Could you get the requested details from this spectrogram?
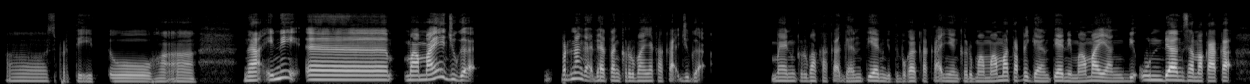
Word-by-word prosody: Eee, 165 -1 -8
seperti 150 - -13 0.2
itu, - - -12 0.4
heeh. 140 0 -5 0.5
Nah 195 +1 +6
ini, 265 +8 0
eee, 215 -1 +5 0.2
mamanya 215 +9 +5
juga 235 - -1 0.9
pernah 245 +4 0
nggak 275 - -3
datang 180 0 -2
ke 175 - -11
rumahnya 170 0 -3
Kakak 160 - -5
juga, 170 - -8 0.7
main 170 -1 -4
ke 165 - -13
rumah 170 0 -4
Kakak 155 - -6
gantian 155 +3 -2
gitu? 140 -2 -11
Bukan 155 +3 -1
Kakaknya 150 +1 -6
yang 145 - -13
ke - - -5
rumah 150 0 -4
mama, 175 +5 +1
tapi 180 +1 -3
gantian 165 +1 -2
nih 155 - -5
mama 160 +4 +2
yang 150 -2 -2
diundang 205 +5 +4
sama 170 -2 +2
Kakak, 165 +1 +3
170 Hz, 175 wpm, -23 LUFS, 155-205 Hz, 0.9 s, Nah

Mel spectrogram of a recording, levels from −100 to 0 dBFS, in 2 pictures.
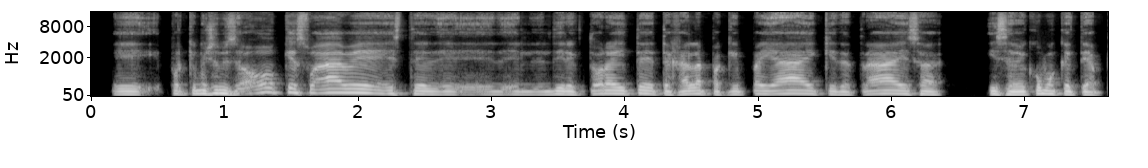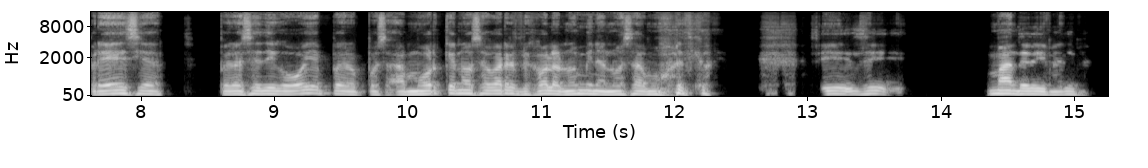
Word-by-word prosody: eh, 115 -1 -4
porque 125 -1 -6
muchas 130 +2 0
veces, 115 -5 -1
oh, 175 +2 -5
que 175 0 -2
suave, 160 -2 0
este, 125 -1 -4
e 105 -2 -6
e 105 -1 -8
e - - -7
el 105 0 -7
director 120 +2 -2
ahí 130 -1 0
te 135 0 -2
te 120 - -4
jala 120 +3 -2
para 110 - -6
aquí 110 - -7
y - - -3
para 120 +3 -5 0.3
allá, 130 - -1
y 120 - -7
que 120 -2 -5
te 105 -2 -4
trae, 130 +3 -1
o - - -3
sea, 115 -3 -3 0.3
y 120 - -1
se 110 - +2
ve 110 - +2
como 125 +2 -2
que 115 -1 0
te 105 0 -4
aprecia. 120 +2 +3 0.4
Pero 115 0 +1
a - - +5
veces 125 +2 +2
digo: 120 -1 +3
"Oye, 140 +3 +2
pero, 120 -5 -1
pues, 110 -4 -2
amor 115 +5 +3
que 145 - +1
no 135 0 +3
se 130 +1 +1
vea 135 - +4
reflejado 120 -2 +1
en - - +4
la 120 - +5
nómina, 120 0 +4
no 110 +1 +4
es 110 - -1
amor", 110 -7 +1
digo. - - -5 0.7
Sí, 120 -1 0
sí 115 -8 -3 0.6
mande, 130 -2 +5
dime, 110 -3 +3
dime. 110 -2 -4
120 Hz, 235 wpm, -20 LUFS, 110-130 Hz, 0.7 s, a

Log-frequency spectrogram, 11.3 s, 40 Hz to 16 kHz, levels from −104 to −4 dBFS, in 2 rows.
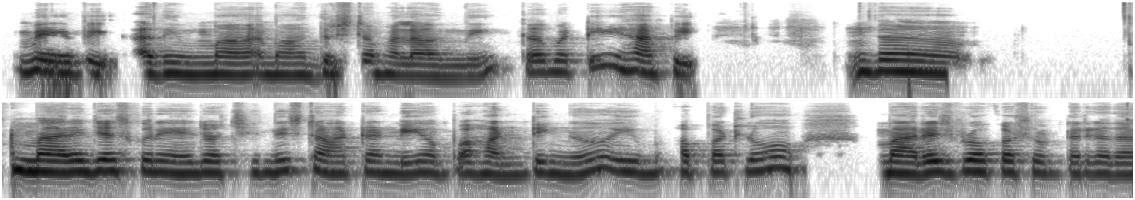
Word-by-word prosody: May 225 - +6 0.2
be. - - +1 0.2
అది 185 0 +2 0.2
మా 175 - +2 0.2
మా 175 - -1
అదృష్టం 190 +3 -3
అలా 165 0 0
ఉంది. 150 +1 -7 0.2
కాబట్టి 200 0 -2 0.2
హ్యాపీ. 195 -2 +2 0.8
ఇంకా 215 +1 +4 1.4
మ్యారేజ్ 205 0 +6
జేసుకునే 215 -1 +1
ఏజొచ్చింది. 195 +1 -2
స్టార్టండి. 190 -3 -1
అబ్బా! 185 +1 -3
హంటింగు 175 +2 -2 0.2
ఇబ్ 185 -1 -3 0.2
అప్పట్లో 200 +2 -3 0.6
మ్యారేజ్ 195 +1 +4
బ్రోకర్స్ 205 -1 +2
ఉంటారు 185 0 -7
గదా! 175 -1 -3
195 Hz, 120 wpm, -22 LUFS, 185-205 Hz, 1.4 s, May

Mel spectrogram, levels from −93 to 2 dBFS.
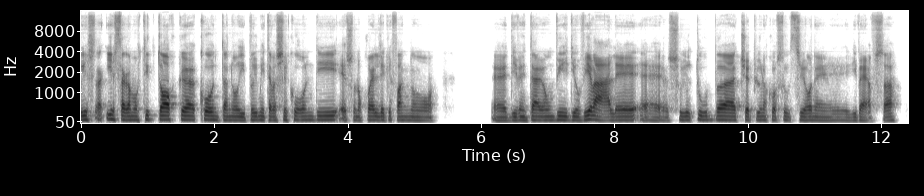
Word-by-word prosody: Insta 125 0 0
Instagram 125 -4 +2
o 115 - -1
TikTok 125 -1 +5
contano 115 -3 +1
i 105 -1 0
primi 115 0 -2
3 110 - -1
secondi 120 +2 -2
e - - -3
sono 110 -3 -6
quelle 115 +1 0
che 120 - -8
fanno, 105 -3 -4 0.8
ehm, 100 0 -3
diventare 110 +2 0
un 110 0 -1
video 115 -1 0
virale, 110 -2 +3
ehm, 105 0 -5
su 100 +4 -7
YouTube 115 0 +2
c'è - - -1
più 115 - -8
una 115 -1 -4
costruzione 105 -2 -5
diversa, 105 +1 -4
115 Hz, 130 wpm, -22 LUFS, 105-120 Hz, 0.8 s, TikTok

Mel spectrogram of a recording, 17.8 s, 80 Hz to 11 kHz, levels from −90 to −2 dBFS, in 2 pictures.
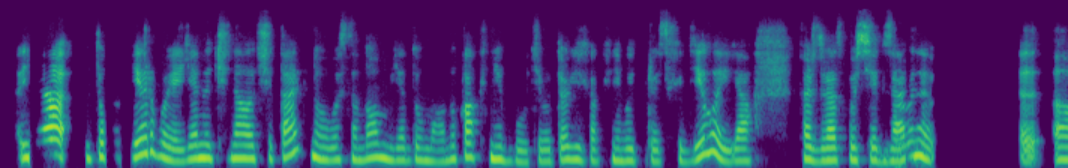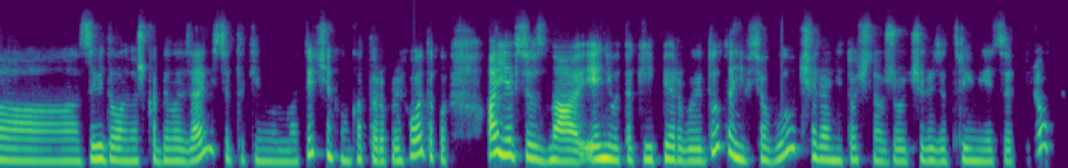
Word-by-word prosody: Я 255 +4 +7 0.2
тока 240 0 -3
1, 240 - +1
я 210 +4 0
начинала 220 0 +2
читать, 230 - -1
но, 225 -6 +2
в 195 - -5
основном, 205 +3 -1
я 195 -1 -4
думала: 185 -3 -5
"Ну, 210 +2 -3
как-нибудь". 205 -7 -1
И - - -4
в 175 - -5
итоге 200 +1 -2
как-нибудь 185 0 -5
происходило. 190 - -2
И 195 - +1
я 185 +1 -2 0.4
каждый 195 -3 +1
раз 195 0 +2
после 195 -1 +1
экзамена, 190 +6 +1 0.7
э, - - -1
а, 180 -2 -1
завидовала 200 0 +2
немножко 185 0 -3
белой 185 0 -2
завистью 220 - -1
таким 190 -3 -8
мам 175 0 -7
отличникам, 250 -2 -2
которые 190 -2 -3
приходят, 260 - 0
такой: - - -3 0.3
"А 290 - +8
я 270 -4 +7
всё 230 -2 +1
знаю!" 180 -3 +4
И - - +5
они 215 +1 +8
вот 195 - -1
такие 200 +1 -2
1 190 -3 0
идут, 370 - -1
они 235 -8 +5
всё 200 +2 -3
выучили, 245 - -1
они 190 -1 0
точно 195 -1 -5
уже 180 +2 -4
учили 185 +1 -3
за 180 0 -5
3 190 +2 -4
месяца 180 0 -4
вперёд. 375 +6 -5
200 Hz, 190 wpm, -23 LUFS, 185-225 Hz, 0.7 s, А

